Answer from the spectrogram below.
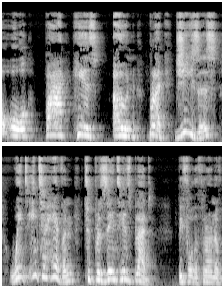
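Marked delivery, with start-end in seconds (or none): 0.0-3.3 slow, much louder drawn-out proclamation; emphatic climax. Acted. Preacher proclaiming Christ's own blood, slow and loud. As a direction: drive home his own blood.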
